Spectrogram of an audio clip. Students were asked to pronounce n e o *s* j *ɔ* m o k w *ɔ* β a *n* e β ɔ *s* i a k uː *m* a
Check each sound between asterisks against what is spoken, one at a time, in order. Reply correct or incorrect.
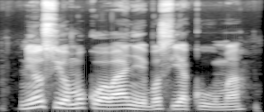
correct, correct, correct, incorrect: ɲ, correct, correct

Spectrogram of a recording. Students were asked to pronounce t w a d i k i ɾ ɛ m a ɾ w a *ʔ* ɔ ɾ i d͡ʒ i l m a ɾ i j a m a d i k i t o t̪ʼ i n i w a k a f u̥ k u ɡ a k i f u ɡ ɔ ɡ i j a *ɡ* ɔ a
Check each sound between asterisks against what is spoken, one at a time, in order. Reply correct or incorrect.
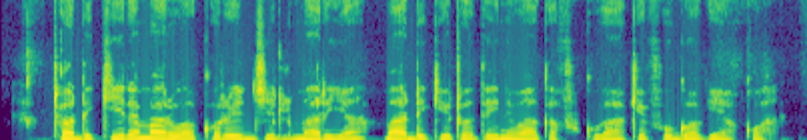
incorrect: k, incorrect: k

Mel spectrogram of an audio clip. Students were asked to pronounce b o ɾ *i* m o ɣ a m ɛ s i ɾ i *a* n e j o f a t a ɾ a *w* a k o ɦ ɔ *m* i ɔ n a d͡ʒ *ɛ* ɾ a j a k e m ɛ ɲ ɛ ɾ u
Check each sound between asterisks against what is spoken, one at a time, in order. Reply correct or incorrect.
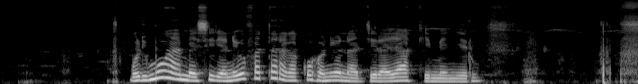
correct, correct, incorrect: ɣ, incorrect: n, incorrect: e

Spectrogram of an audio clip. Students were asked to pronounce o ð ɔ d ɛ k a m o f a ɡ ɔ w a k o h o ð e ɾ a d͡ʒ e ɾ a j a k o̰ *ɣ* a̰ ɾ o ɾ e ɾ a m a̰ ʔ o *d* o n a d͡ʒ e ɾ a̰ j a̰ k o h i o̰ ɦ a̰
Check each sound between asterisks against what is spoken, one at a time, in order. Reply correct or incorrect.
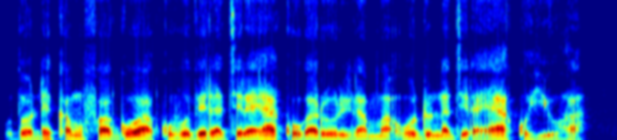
correct, correct

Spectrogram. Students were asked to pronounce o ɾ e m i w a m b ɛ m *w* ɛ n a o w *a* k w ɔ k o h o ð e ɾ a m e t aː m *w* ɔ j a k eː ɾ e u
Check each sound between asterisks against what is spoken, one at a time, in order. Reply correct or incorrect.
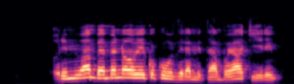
incorrect: b, incorrect: e, incorrect: b

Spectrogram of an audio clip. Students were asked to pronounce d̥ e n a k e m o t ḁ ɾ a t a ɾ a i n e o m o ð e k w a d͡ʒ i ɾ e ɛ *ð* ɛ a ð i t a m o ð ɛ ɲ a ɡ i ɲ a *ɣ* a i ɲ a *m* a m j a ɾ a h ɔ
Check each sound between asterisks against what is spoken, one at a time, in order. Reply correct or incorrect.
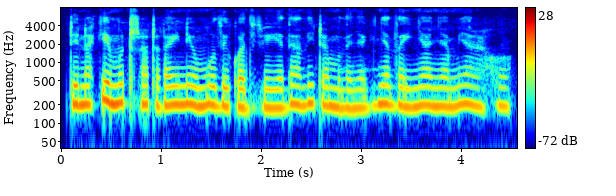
correct, incorrect: ð, incorrect: ɲ

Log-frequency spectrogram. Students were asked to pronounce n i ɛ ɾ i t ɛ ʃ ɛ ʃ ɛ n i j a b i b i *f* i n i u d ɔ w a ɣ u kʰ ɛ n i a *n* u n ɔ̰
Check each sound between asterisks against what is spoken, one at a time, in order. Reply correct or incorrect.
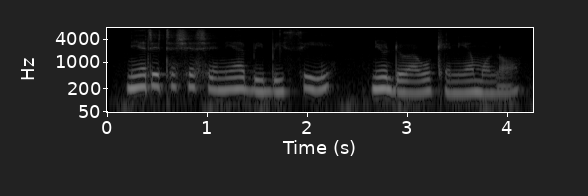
incorrect: s, incorrect: m

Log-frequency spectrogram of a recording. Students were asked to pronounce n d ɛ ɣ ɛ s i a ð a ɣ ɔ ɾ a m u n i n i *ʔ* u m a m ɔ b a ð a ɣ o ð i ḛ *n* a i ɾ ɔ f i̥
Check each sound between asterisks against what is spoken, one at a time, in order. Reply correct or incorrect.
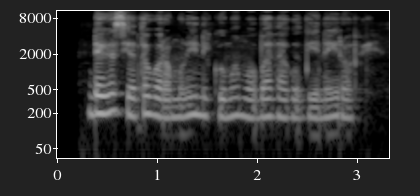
incorrect: k, correct

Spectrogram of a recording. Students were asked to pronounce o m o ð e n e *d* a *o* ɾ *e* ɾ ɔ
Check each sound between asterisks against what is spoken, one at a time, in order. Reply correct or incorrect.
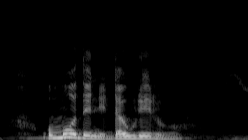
correct, incorrect: u, correct

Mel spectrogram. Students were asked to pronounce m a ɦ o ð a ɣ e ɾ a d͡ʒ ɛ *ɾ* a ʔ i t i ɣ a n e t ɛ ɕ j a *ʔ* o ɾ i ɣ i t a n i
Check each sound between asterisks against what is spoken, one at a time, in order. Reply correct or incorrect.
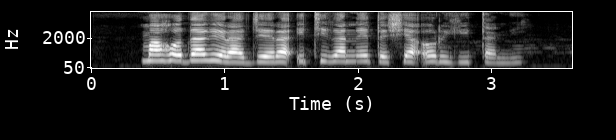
correct, correct

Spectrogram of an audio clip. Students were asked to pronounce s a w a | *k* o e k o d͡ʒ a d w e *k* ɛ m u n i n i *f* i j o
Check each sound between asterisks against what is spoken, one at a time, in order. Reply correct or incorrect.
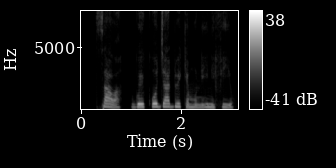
incorrect: ɡ, correct, correct

